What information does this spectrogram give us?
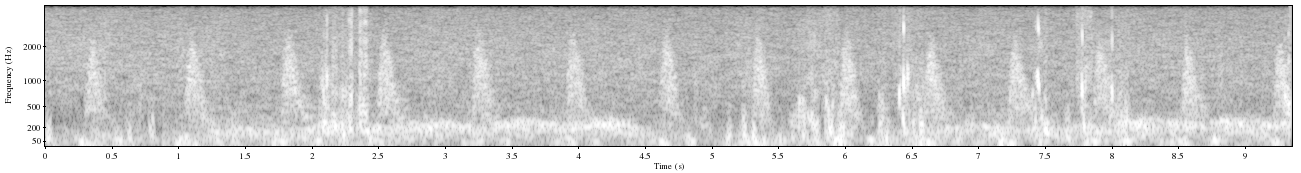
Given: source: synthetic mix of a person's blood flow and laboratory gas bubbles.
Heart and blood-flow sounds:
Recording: Doppler ultrasound of blood flow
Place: subclavian vein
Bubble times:
2.06-2.46 s: bubbles
5.62-5.96 s: bubbles
6.25-6.33 s: bubbles
6.39-6.65 s: bubbles
7.40-7.58 s: bubbles
7.75-7.87 s: bubbles
7.98-8.16 s: bubbles
9.29-9.36 s: bubbles
From the record:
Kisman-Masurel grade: 222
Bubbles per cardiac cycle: several, 3 to 8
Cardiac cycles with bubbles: 10 to 50%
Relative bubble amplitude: moderate (0.250 to 0.450)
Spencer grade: 2 (many but less than half of the cardiac periods contain bubble signals, singularly or in groups)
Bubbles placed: anywhere in the cardiac cycle

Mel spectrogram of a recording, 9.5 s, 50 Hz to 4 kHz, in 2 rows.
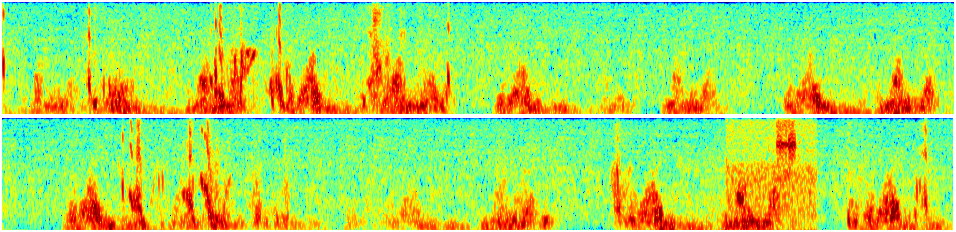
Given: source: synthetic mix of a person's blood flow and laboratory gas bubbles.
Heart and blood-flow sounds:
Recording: Doppler ultrasound of blood flow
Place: precordium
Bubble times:
0.00-0.05 s: bubbles
0.41-0.67 s: bubbles
1.02-1.47 s: bubbles
1.79-2.27 s: bubbles
5.33-5.60 s: bubbles
5.64-6.21 s: bubbles
7.21-7.56 s: bubbles
7.79-7.95 s: bubbles
8.37-8.83 s: bubbles
8.96-9.08 s: bubbles
9.30-9.43 s: bubbles
From the record:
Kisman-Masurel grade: 232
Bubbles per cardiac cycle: several, 3 to 8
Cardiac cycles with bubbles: 50 to 99%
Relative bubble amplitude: moderate (0.250 to 0.450)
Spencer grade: 3 (all of the cardiac periods contain showers or single bubble signals, but not dominating or overriding the cardiac motion signals)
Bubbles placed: only in the low amplitude regions of the cardiac cycle

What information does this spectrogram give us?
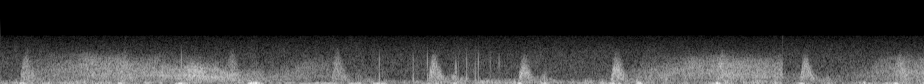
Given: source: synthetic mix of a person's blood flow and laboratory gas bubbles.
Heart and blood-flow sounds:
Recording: Doppler ultrasound of blood flow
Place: subclavian vein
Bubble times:
1.02-1.38 s: bubbles
1.53-1.60 s: bubbles
From the record:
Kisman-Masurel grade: 221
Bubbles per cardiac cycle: several, 3 to 8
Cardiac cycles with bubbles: 10 to 50%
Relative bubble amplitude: barely perceptible (0.100 to 0.250)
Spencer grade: 2 (many but less than half of the cardiac periods contain bubble signals, singularly or in groups)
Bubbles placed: anywhere in the cardiac cycle

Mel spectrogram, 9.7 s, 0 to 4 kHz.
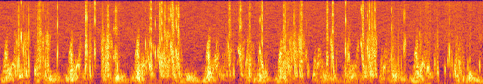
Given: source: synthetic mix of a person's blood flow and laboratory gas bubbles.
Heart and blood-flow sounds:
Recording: Doppler ultrasound of blood flow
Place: precordium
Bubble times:
0.27-0.63 s: bubbles
0.69-1.03 s: bubbles
1.12-1.21 s: bubbles
1.69-1.95 s: bubbles
2.02-2.40 s: bubbles
2.83-3.64 s: bubbles
4.33-4.72 s: bubbles
4.75-4.91 s: bubbles
4.96-5.05 s: bubbles
5.16-5.38 s: bubbles
5.58-5.62 s: bubbles
5.67-6.22 s: bubbles
6.46-6.75 s: bubbles
6.88-7.04 s: bubbles
7.22-7.58 s: bubbles
7.80-8.15 s: bubbles
8.38-8.47 s: bubbles
8.51-8.63 s: bubbles
8.69-8.80 s: bubbles
8.89-9.27 s: bubbles
9.34-9.48 s: bubbles
9.57-9.64 s: bubbles
From the record:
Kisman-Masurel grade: 332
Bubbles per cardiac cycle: rolling drumbeat, 9 or more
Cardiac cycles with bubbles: 50 to 99%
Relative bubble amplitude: moderate (0.250 to 0.450)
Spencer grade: 3 (all of the cardiac periods contain showers or single bubble signals, but not dominating or overriding the cardiac motion signals)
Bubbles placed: anywhere in the cardiac cycle

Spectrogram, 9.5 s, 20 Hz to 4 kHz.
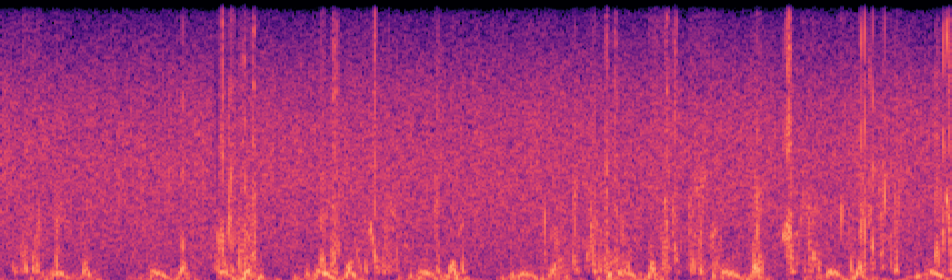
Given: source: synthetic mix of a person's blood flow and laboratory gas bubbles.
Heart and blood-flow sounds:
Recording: Doppler ultrasound of blood flow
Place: precordium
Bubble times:
0.08-0.46 s: bubbles
0.51-0.63 s: bubbles
1.78-1.89 s: bubbles
2.07-2.58 s: bubbles
3.15-3.40 s: bubbles
3.51-3.99 s: bubbles
4.03-4.09 s: bubbles
4.32-4.42 s: bubbles
4.55-4.67 s: bubbles
5.40-6.37 s: bubbles
6.47-6.82 s: bubbles
6.86-7.23 s: bubbles
7.49-7.66 s: bubbles
7.80-8.23 s: bubbles
8.37-9.03 s: bubbles
9.31-9.53 s: bubbles
From the record:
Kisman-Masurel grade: 333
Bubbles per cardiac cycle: rolling drumbeat, 9 or more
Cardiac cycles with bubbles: 50 to 99%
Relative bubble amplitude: loud (0.450 to 0.775)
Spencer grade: 3 (all of the cardiac periods contain showers or single bubble signals, but not dominating or overriding the cardiac motion signals)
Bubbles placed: anywhere in the cardiac cycle

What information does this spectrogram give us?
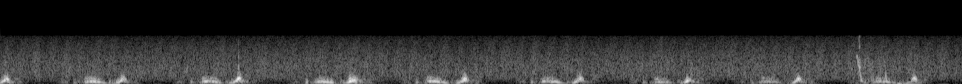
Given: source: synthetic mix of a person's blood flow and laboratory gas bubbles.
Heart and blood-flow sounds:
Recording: Doppler ultrasound of blood flow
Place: precordium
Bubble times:
8.54-8.90 s: bubbles
From the record:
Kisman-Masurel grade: 111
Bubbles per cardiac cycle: 1 to 2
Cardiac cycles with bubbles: 1 to 10%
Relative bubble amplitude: barely perceptible (0.100 to 0.250)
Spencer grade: 1 (occasional bubble signal discernible with the cardiac motion signal, with majority of cardiac periods free of bubbles)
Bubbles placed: only in the low amplitude regions of the cardiac cycle

